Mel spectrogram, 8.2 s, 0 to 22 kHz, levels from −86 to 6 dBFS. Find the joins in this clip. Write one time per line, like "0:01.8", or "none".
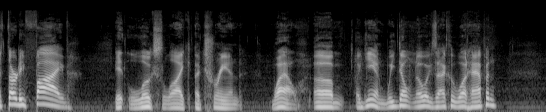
0:01.7
0:03.9
0:05.3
